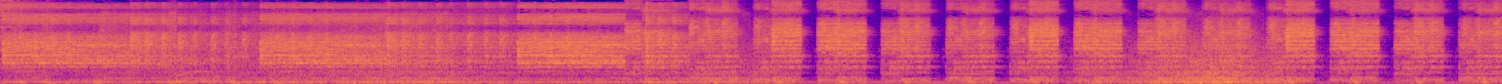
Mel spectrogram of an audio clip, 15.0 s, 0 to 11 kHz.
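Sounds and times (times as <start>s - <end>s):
rhythmic chopped electronic noise: 0.0s - 15.0s.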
